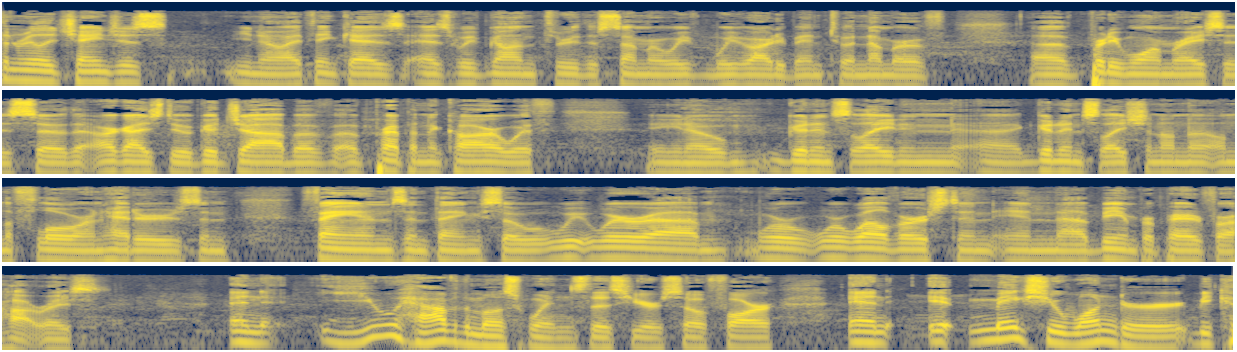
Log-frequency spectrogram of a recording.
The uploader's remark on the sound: LIVE from NASCAR Playoff Media Day 2018 at the South Point Hotel in Las Vegas, NV.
